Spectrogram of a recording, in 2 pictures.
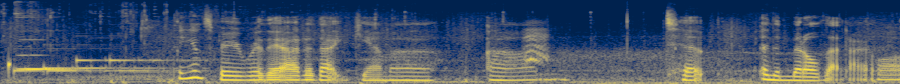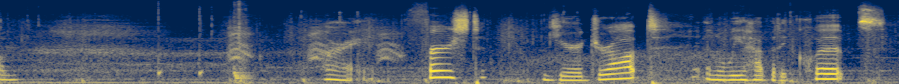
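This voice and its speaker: A woman's voice: on the low side, animated, takes it slowly, vocal fry, pauses often, darkish tone. A woman giving casual game walkthrough commentary as a gaming video creator. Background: game music.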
